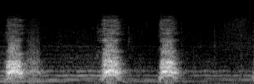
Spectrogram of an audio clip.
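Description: Dogs bark loudly: three sharp, punchy barks about half a second to a second apart, with a fourth starting at the end, over a faint steady hum.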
